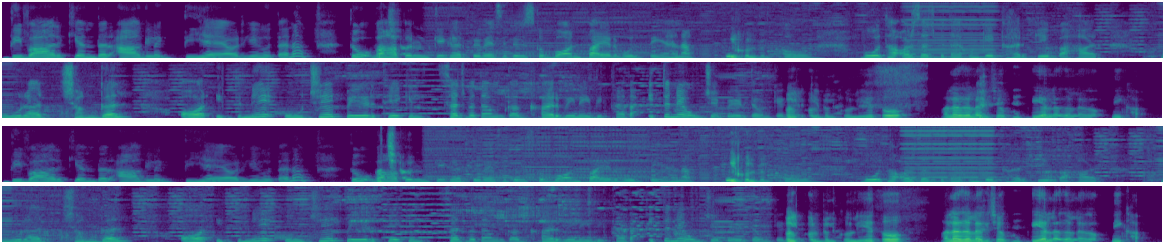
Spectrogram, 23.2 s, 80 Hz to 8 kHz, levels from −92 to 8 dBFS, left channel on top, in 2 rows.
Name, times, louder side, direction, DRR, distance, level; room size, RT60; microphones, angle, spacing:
voice 1, 0.0-6.9 7.8-11.3 11.6-20.4 21.3-21.5 21.7-21.8, left 4 dB, 45° left, 0.5 m, -38 dB
sound 1, 4.2-19.3, right 5 dB, 65° right, 2.8 m, -48 dB
voice 2, 7.2-7.7 19.4-20.6 21.0-21.7 21.9-23.0, right 4 dB, 85° right, 0.6 m, -30 dB
12.5 x 4.9 x 2.3 m
head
